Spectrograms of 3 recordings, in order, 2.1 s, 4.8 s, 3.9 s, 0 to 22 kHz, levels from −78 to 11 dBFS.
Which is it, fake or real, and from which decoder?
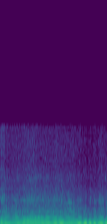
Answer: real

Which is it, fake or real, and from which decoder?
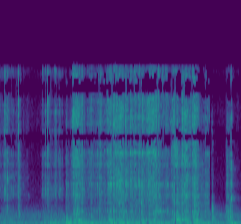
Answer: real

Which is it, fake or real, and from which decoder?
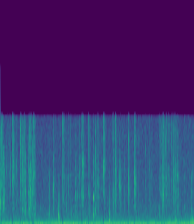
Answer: fake, vocoder, BigVGAN v2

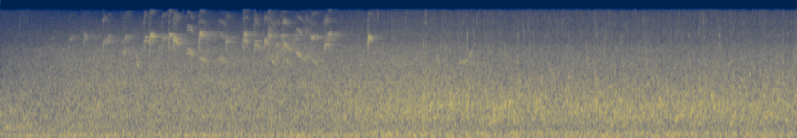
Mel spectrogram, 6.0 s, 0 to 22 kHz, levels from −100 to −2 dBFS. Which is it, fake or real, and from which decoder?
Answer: real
